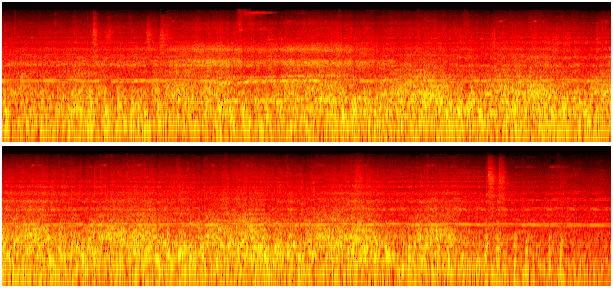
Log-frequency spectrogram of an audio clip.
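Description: Electric train running on the tracks, a steady whine over the noise of the wheels; the sound gets quieter near the end.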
